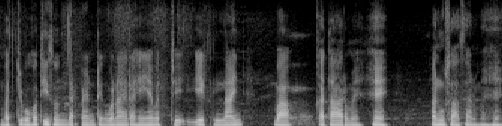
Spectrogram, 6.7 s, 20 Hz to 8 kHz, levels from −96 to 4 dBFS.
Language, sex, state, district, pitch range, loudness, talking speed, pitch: Hindi, male, Uttar Pradesh, Hamirpur, 125-135 Hz, -25 LUFS, 160 wpm, 130 Hz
